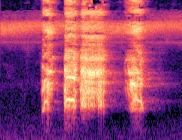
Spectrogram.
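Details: Red junglefowl crowing in Lamteuba forest, Aceh, during a fight between wild birds: one brief note, a drawn-out harsh double phrase, then a dropping end note after a pause, with a thin constant insect whine behind.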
